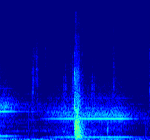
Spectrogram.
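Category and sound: vehicle, car door closing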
